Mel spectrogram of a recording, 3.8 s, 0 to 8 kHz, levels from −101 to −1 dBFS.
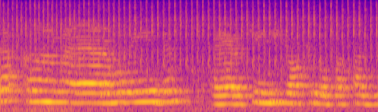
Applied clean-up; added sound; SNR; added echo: none; Engine; 17 dB; reverberation time 0.6 s.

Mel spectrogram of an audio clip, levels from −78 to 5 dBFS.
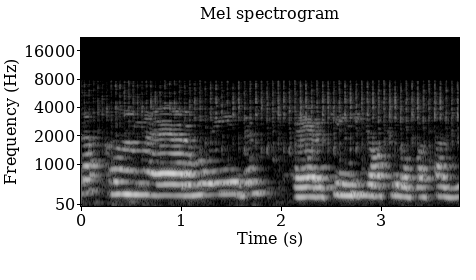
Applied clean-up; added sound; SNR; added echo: classical method WPE with log-MMSE.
